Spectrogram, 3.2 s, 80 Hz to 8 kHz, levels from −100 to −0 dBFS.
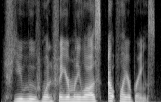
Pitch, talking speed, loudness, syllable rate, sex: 170 Hz, 185 wpm, -18 LUFS, 4.9 syllables/s, female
